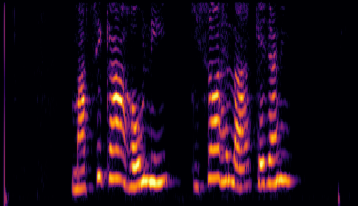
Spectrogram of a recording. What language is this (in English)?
Odia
